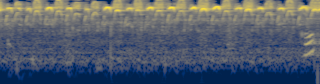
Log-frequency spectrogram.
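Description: Toy ball squeezed so that it chirps: a rapid, even run of high chirps, about six a second.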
